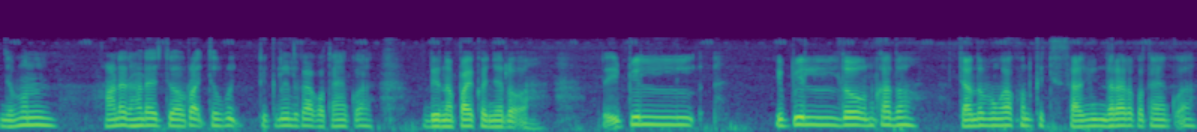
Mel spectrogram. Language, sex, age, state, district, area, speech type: Santali, male, 45-60, Odisha, Mayurbhanj, rural, spontaneous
